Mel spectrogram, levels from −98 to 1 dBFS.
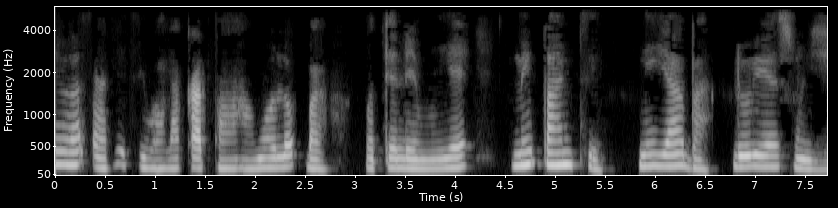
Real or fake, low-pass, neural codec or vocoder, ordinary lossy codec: fake; 5.4 kHz; codec, 16 kHz, 2 kbps, X-Codec, HuBERT features, trained on balanced general audio; MP3, 24 kbps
